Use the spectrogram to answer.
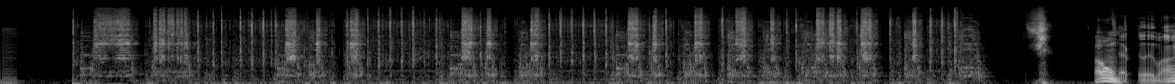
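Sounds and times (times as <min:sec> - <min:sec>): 
printer printing out a page with whirring clicks and buzzes: 0:00.8 - 0:09.9
speech: 0:11.0 - 0:11.7.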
